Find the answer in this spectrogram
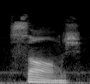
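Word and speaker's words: singe: in the same way he was taught to pronounce ape Sange and tree AR he was a most eager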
